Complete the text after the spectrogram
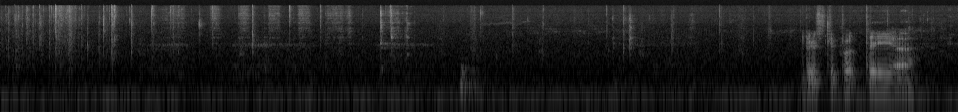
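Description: Small metal engine parts click and clink as they are handled.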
